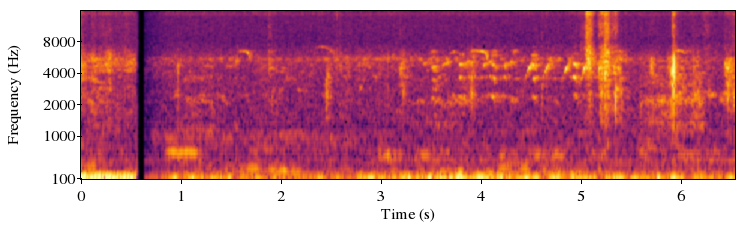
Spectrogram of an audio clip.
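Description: Faint small birds chirping in many short, quick high calls, with a couple of sharp cracks near the end. A low rumble cuts off suddenly about half a second in.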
